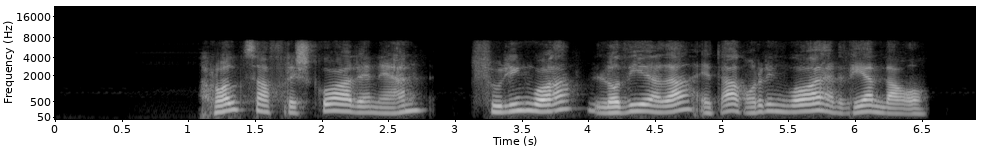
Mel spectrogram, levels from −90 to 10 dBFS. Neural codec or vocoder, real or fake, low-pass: codec, 16 kHz in and 24 kHz out, 0.8 kbps, FocalCodec, streaming, 65536 codes; fake; 7.2 kHz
